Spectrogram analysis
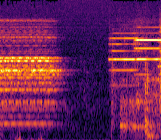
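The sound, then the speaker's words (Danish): A telephone rings and interrupts a conversation, giving steady electronic ringing tones in two bursts with a short quieter gap between them. No voices are heard. “vi bliver afbrudt af en telefonsamtale”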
